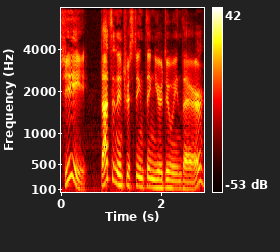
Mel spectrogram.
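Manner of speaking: slightly overloud delivery. A character glances at a companion and remarks, a little too loudly. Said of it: "a little too loudly".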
